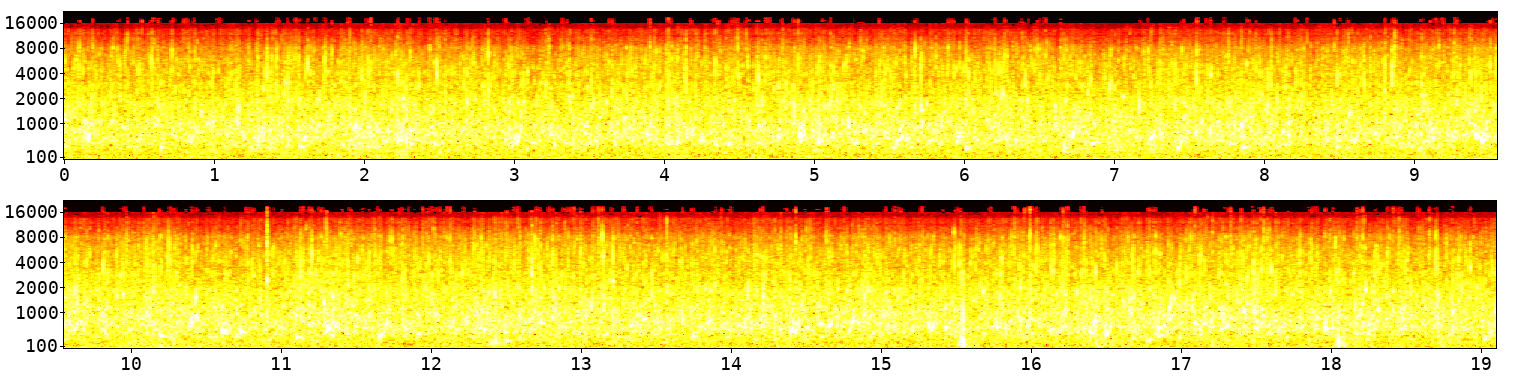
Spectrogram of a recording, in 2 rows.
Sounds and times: slow water 0:00.0 - 0:19.1
Ice fishing 0:13.5 - 0:19.1

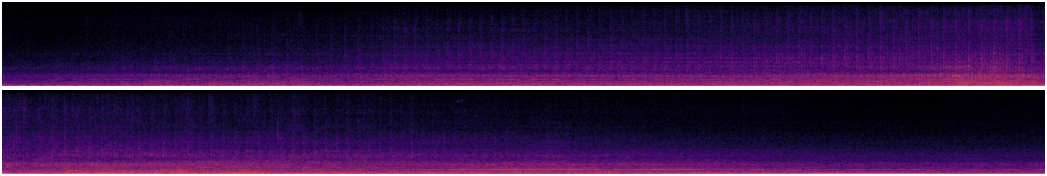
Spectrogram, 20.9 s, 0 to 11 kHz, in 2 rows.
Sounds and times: traffic heard in a tube 0:00.0 - 0:20.8

